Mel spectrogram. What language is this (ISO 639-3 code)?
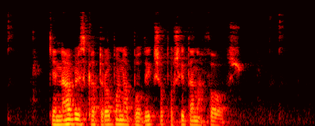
ell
